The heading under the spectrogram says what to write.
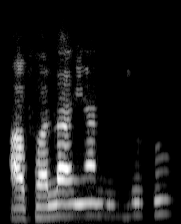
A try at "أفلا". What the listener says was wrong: লাইতে টান দেন, আফালা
